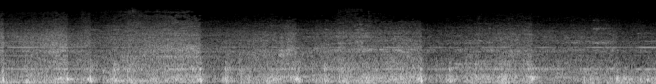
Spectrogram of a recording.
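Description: Purple Keifuku Randen tram-style electric train passing close by at a level crossing, its wheels knocking and clacking over the rail joints. A steady ringing from the crossing's warning bell runs alongside.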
